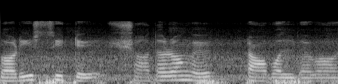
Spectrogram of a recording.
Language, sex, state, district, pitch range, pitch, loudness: Bengali, female, West Bengal, Jhargram, 160-190 Hz, 165 Hz, -16 LUFS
